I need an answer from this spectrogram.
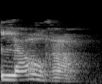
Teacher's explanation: Native English speakers have the hardest time pronouncing this name correctly in German because it has that little guttural sound in the middle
